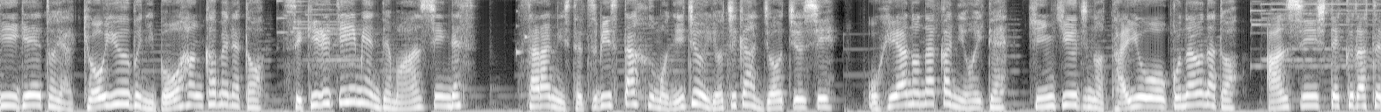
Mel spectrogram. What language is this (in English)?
Japanese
